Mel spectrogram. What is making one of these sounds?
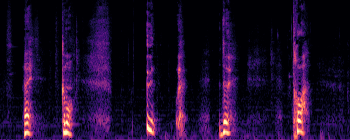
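A man grunts loudly with effort, close by, again and again.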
